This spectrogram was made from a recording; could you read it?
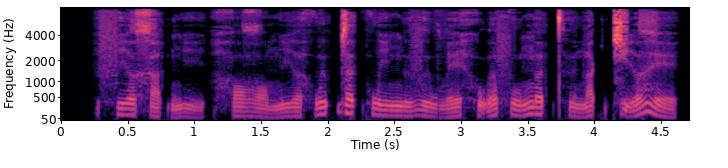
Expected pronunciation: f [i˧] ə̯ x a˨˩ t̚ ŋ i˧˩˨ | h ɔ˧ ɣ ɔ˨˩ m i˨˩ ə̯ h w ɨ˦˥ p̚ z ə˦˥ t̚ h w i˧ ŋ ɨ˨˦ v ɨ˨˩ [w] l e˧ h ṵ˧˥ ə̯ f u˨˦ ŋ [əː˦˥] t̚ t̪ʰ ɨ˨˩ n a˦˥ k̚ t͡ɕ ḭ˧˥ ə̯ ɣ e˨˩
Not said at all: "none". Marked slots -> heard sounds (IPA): i˧, w, əː˦˥

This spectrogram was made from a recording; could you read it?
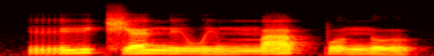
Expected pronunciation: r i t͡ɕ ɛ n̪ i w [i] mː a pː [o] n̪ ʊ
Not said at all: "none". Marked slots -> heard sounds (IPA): i, o

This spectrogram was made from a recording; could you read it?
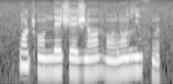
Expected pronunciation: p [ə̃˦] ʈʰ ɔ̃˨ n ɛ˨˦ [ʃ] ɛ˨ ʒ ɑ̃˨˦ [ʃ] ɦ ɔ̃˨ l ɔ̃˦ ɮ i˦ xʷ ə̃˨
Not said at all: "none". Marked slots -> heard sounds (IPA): ɔ̃˦, ʃ, none

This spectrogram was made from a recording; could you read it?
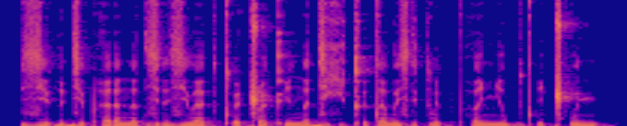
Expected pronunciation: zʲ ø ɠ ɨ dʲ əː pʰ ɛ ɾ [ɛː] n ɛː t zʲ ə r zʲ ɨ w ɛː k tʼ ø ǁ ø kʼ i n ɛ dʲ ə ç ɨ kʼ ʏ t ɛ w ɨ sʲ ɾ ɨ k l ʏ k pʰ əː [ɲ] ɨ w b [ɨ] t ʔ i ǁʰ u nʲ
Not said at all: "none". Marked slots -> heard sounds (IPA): ɛ, ɲ, ʏ

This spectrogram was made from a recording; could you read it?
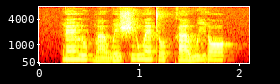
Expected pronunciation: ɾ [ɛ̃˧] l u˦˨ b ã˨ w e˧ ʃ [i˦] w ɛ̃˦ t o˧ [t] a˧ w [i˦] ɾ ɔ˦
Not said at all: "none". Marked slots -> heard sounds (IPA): ɛ̃˦, i˦, k, i˦

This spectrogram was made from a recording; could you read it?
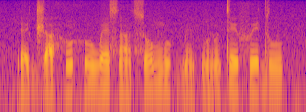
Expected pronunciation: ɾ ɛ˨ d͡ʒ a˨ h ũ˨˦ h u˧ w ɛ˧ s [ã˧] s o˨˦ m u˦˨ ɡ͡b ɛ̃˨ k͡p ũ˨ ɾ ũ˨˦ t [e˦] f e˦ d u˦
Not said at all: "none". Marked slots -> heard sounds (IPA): ã˨, e˦

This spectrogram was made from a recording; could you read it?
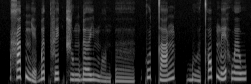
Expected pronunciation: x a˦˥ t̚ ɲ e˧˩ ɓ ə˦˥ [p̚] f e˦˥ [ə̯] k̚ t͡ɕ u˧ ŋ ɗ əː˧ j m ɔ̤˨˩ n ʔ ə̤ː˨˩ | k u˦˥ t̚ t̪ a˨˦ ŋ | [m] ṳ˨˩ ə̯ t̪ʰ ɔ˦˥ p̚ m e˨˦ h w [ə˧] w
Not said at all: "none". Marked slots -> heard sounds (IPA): t̚, none, ɓ, ə˧

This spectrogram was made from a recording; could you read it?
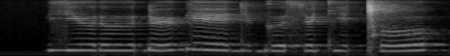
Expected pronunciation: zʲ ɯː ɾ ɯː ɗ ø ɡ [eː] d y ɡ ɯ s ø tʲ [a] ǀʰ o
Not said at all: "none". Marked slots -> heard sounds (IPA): eː, æ

